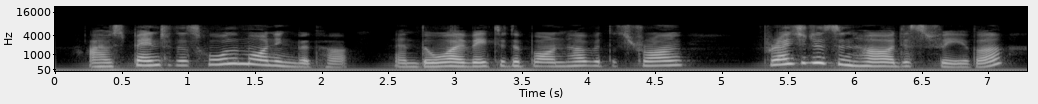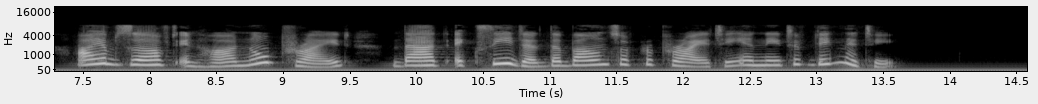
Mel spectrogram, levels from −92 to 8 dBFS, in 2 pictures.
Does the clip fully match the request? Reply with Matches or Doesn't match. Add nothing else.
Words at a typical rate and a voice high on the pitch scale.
Matches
